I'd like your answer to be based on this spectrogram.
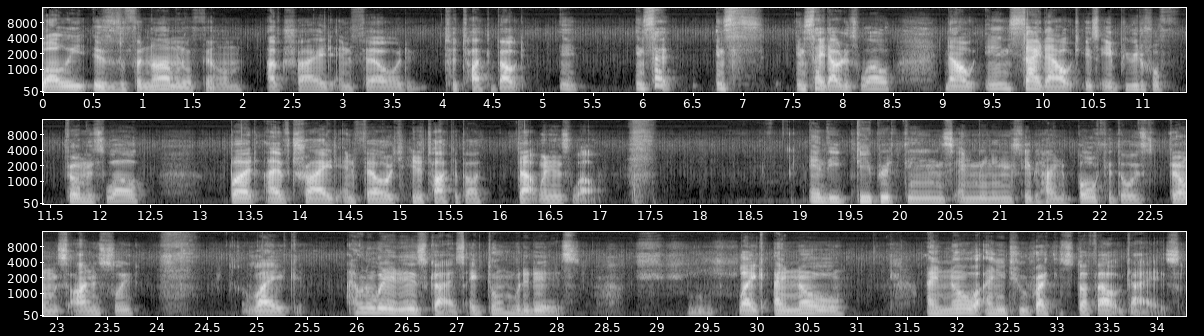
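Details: Self-reported speech impediment in a male streamer, with disfluency; finding: speech impediment with disfluency.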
